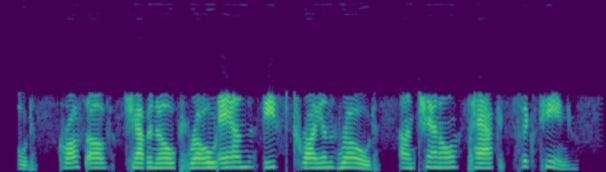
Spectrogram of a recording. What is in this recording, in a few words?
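Raleigh Fire Department ALERT, p25; RFD ALERT; wake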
